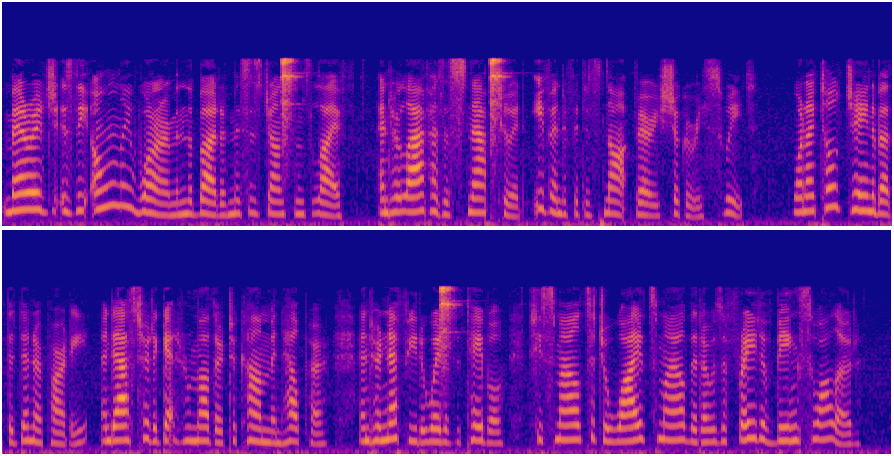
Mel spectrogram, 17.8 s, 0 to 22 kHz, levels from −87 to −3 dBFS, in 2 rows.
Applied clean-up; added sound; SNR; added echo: none; Tambourine; -5 dB; none.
